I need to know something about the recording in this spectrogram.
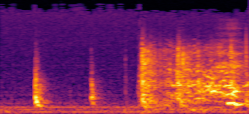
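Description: A brief vocal grunt, then an audience starts chuckling and murmuring about one and a half seconds in, growing louder toward the end.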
